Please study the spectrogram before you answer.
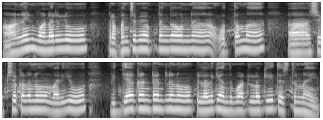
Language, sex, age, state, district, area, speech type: Telugu, male, 18-30, Andhra Pradesh, Eluru, rural, spontaneous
